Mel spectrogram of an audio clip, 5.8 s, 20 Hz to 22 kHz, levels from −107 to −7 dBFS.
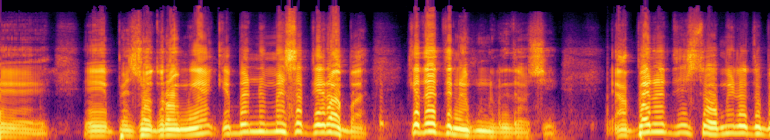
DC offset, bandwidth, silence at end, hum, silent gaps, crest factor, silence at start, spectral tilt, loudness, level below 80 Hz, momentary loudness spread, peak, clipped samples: under 0.1%; 19 kHz; 0 s; none; none; 12 dB; 0 s; -4 dB/octave; -12 LUFS; -44 dBFS; 11 LU; 0 dBFS; under 0.1%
